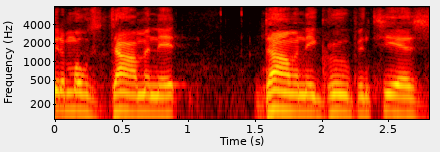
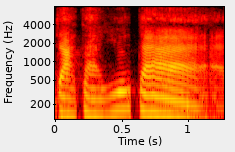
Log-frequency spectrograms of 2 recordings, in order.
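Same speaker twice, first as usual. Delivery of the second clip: put-on Chinese accent, name drawn out; 3 semitones lower than usual. Showing listeners how to say a nickname, in a chinese accent. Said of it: "You gotta say the Chinese accent".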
